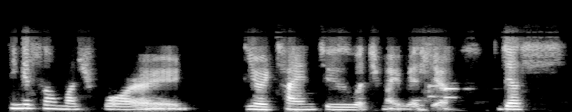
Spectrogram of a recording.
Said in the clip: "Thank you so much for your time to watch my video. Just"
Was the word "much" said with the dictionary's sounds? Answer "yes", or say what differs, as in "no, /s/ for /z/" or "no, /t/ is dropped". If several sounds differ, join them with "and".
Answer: yes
